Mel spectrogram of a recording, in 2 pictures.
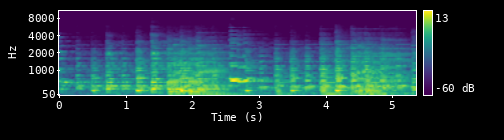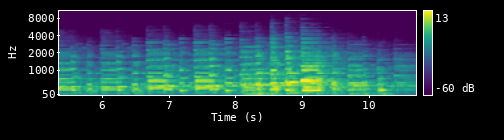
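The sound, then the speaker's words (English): A simple waltz theme in triple time, played instrumentally with a melody over steady repeated chords, lasting about eleven seconds with no voices. “The theme itself, the waltz written by Diabelli, sounds like this.”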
